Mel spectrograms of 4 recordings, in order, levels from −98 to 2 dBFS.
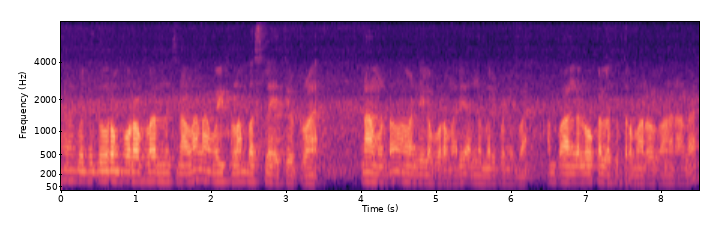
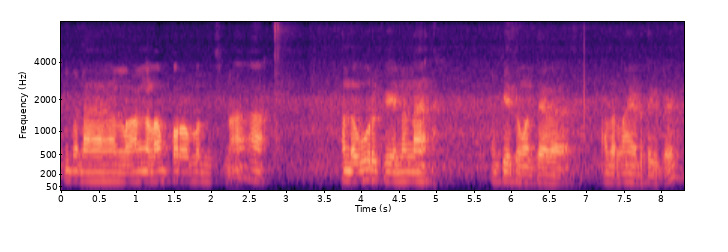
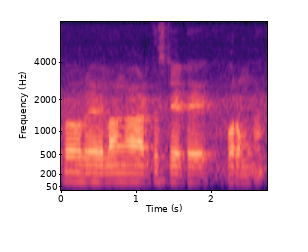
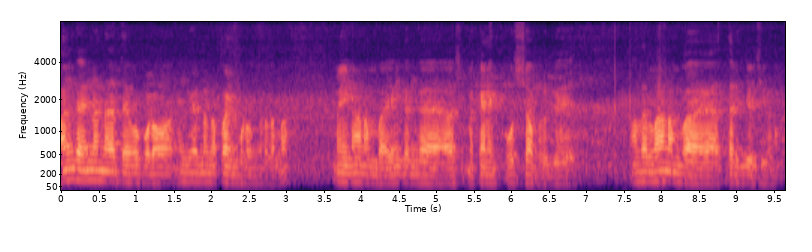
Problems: background sounds at intervals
